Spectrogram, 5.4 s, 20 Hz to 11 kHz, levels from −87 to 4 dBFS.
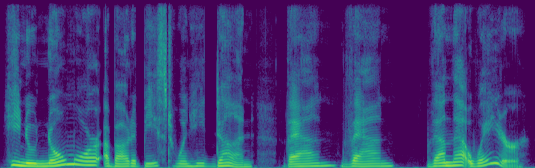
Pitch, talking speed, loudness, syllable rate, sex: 190 Hz, 145 wpm, -17 LUFS, 3.7 syllables/s, female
